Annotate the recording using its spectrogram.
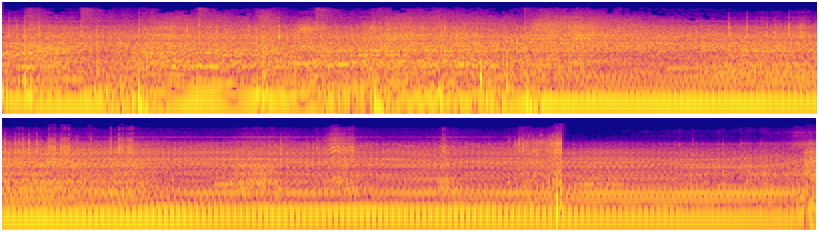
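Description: Background music with guitar: long held chords that change about three seconds in.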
